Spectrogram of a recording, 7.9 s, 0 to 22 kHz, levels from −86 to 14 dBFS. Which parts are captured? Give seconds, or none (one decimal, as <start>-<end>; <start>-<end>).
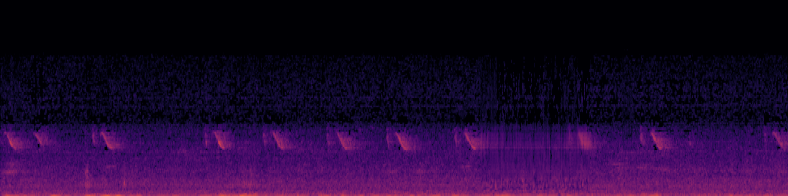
0.0-4.8; 5.9-7.9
